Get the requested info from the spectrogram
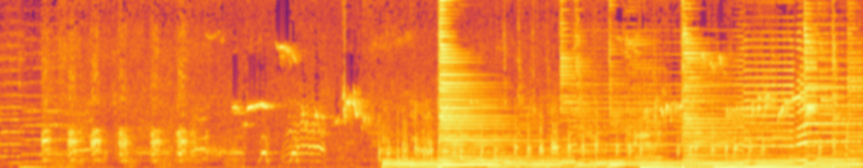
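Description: Recorded farmyard sounds over a low steady hum: short animal calls that rise and fall in pitch and a few high bird-like whistles. About six seconds in, loud folk-style stage music with sustained chords starts.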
